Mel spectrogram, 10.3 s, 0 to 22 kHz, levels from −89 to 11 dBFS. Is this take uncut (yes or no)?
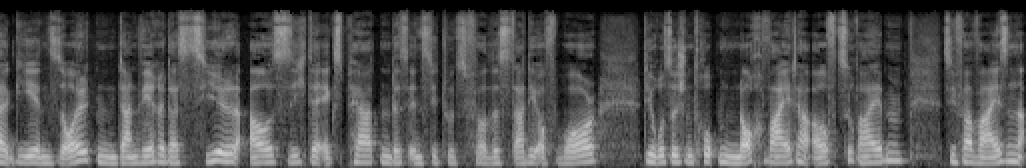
yes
